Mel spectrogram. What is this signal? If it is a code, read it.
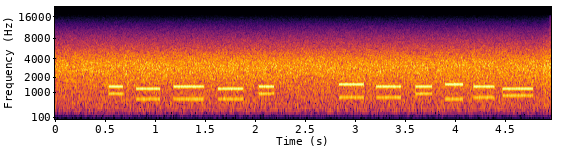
DTMF, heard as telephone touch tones, dialled by hand, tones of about 230 ms, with radio hiss and a squelch burst at the end. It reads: 01210 650357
